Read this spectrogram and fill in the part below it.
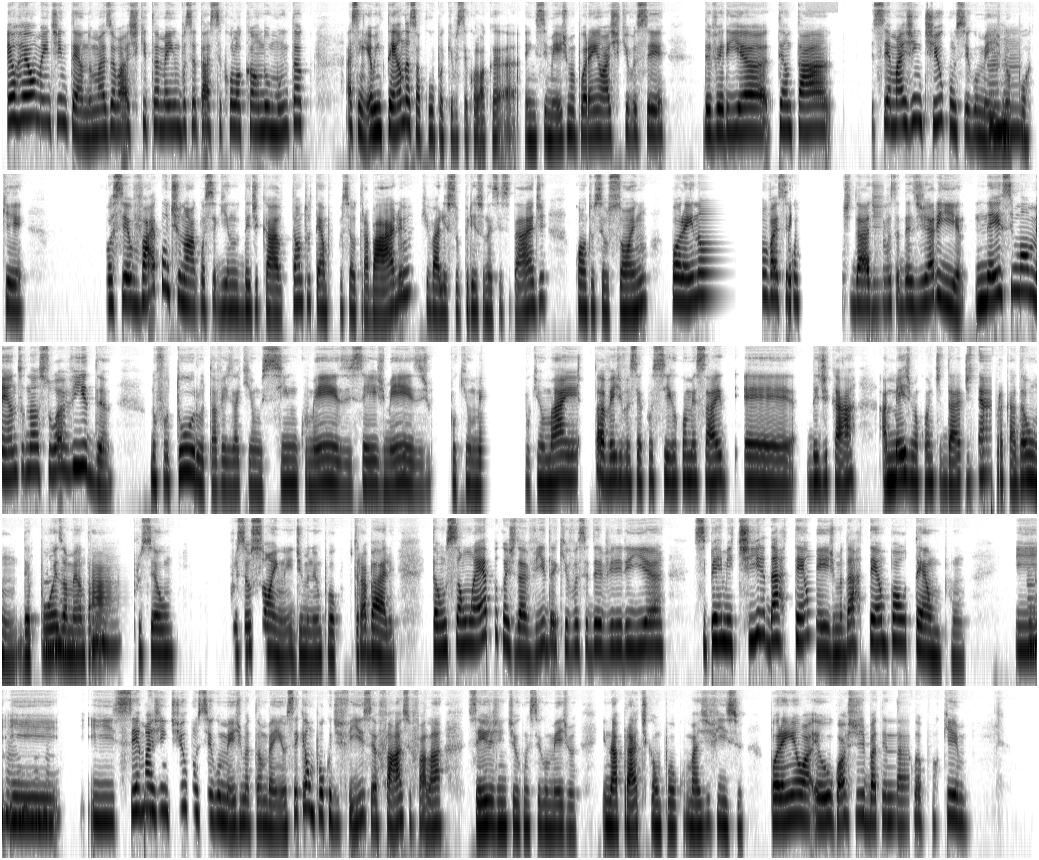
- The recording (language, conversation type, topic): Portuguese, advice, Como posso organizar melhor meu tempo e minhas prioridades diárias?
- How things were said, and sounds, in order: static; distorted speech; tapping; other background noise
